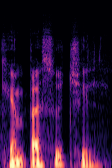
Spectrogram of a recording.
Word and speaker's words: Cempasúchil: pronounce this flower? Cempasúchil.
